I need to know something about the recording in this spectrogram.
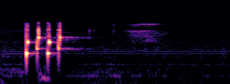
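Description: Four quick electronic beeps heard over a telephone line, like keypad tones, in a recorded phone call.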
